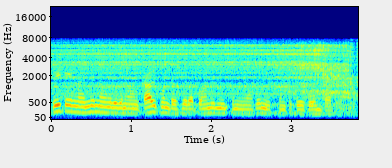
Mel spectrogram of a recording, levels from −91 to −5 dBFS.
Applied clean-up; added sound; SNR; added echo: none; Drill; -1 dB; none.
